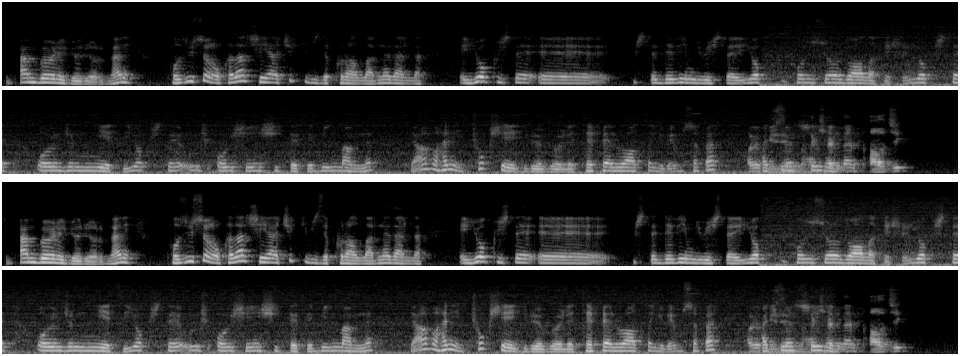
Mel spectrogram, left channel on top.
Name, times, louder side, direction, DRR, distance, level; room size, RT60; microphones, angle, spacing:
voice 1, 0.0-1.4 1.7-4.2 4.6-13.3 13.6-16.7 17.1-18.0, right 3 dB, 50° right, 0.6 m, -24 dB
sound 1, 7.6-17.9, right 1 dB, 70° right, 5.3 m, -39 dB
voice 2, 17.0-18.6, left 1 dB, ahead, 1.3 m, -28 dB
15.0 x 5.6 x 2.5 m
head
